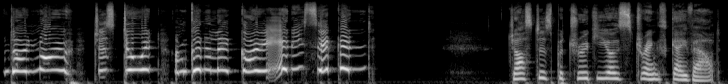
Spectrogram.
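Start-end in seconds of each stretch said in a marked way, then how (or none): 0.1-1.6 very high strained squeaky voice; tiny creature holding on with all its strength; high squeak under strain. Acted. Crayfish character voice. 1.7-3.8 very high breathless whispered squeak; tiny creature about to give up; strained whisper. Acted. Crayfish exhausted whisper.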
